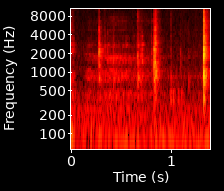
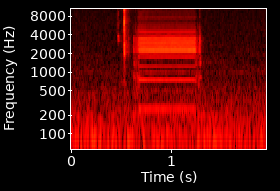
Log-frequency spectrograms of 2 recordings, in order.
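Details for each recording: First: Nikon SB-700 Speedlight after repair of drop damage, with the zoom motor's axle plastic bearing refitted: quiet, short, irregular ticks as the zoom head steps, no grinding, the zoom drive working normally. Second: Nikon Speedlight SB-700 after being dropped, held close to the microphone: sharp click, short high beep, another click, then an error on the display; zoom head stuck because the zoom motor axle's plastic bearing came out of place.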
